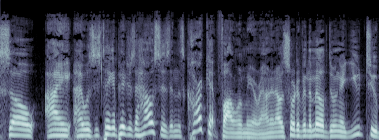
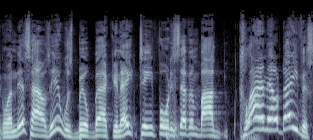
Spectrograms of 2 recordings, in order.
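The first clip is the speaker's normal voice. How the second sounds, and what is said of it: Thick put-on Southern accent. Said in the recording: “pretending to be a tour of, you know, with a thick southern accent”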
